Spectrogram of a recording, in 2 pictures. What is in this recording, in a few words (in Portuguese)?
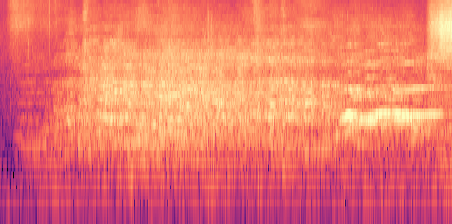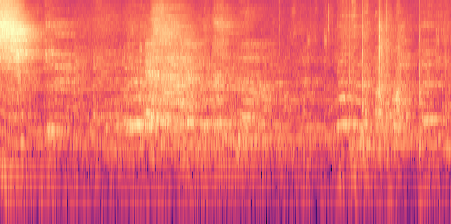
Apresentacao palhaco com musica, risadas, criancas reagem ao palhaco; multidao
